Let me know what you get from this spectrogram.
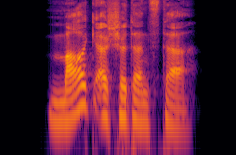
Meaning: inflection of markerschütternd: 1. strong/mixed nominative masculine singular superlative degree 2. strong genitive/dative feminine singular superlative degree
- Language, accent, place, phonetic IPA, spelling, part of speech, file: German, Germany, Berlin, [ˈmaʁkɛɐ̯ˌʃʏtɐnt͡stɐ], markerschütterndster, adjective, De-markerschütterndster.ogg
